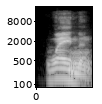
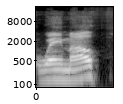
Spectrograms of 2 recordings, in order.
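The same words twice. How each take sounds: First: The name ends with a short 'mit' sound. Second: The name ends with a full 'mouth' sound. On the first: This is how locals born there say it. "W A Y M I T" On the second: This is how outsiders or map apps say it. "They pronounce it Weymouth"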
